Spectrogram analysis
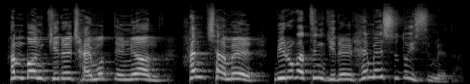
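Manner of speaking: normal talking voice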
